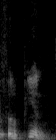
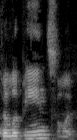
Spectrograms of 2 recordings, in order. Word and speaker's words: Philippians: And then I open up the Bible to St. Paul's letter to the Philippians. I don't know. How do you pronounce it? The Philippines? – Philippians.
